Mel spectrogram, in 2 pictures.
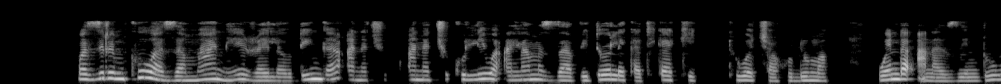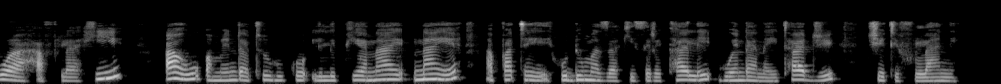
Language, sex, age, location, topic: Swahili, female, 18-24, Nakuru, government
